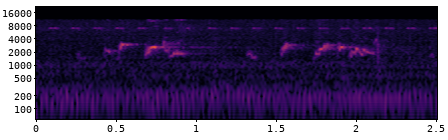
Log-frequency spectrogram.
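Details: Red-whiskered bulbul used as a fighting decoy in trapping: two short lively phrases of slurred, bouncing whistles a second apart, with a low hum underneath.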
